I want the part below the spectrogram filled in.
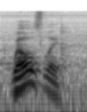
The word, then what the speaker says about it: Wellesley: I want to make sure I was pronouncing that hometown right. – Yeah. You got it. Wellesley.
